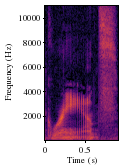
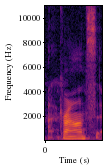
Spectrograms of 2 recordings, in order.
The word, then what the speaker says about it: Grance: Looks like it might be pronounced Grants. Right. But it's not. Grance sounds much prettier.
